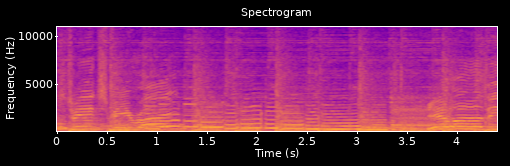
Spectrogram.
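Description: Rockabilly band recording playing: a lead electric guitar line of bending, sliding notes over bass and drums.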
